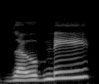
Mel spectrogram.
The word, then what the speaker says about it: Xobni: Zobni. Is that what it's pronounced? – Yeah, it was originally pronounced Zobni, but Bill Gates pronounced it Zobni, so they changed the pronunciation of it.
